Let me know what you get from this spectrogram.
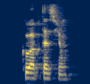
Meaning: coaptation
- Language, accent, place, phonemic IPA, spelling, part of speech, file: French, France, Lyon, /kɔ.ap.ta.sjɔ̃/, coaptation, noun, LL-Q150 (fra)-coaptation.wav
